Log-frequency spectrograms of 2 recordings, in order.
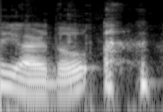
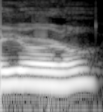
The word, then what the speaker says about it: Yordle: Not a Yardle. Not a Yordle. Yeah, there you go.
